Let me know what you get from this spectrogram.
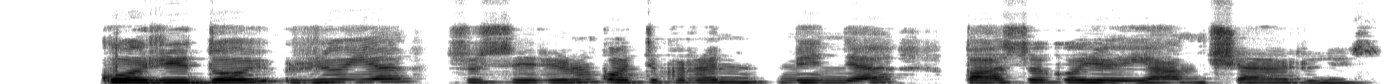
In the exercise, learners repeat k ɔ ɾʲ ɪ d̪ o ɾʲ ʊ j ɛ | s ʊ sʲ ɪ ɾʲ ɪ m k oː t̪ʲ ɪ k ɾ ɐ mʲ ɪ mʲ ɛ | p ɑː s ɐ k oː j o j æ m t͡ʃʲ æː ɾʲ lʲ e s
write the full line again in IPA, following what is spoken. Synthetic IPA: k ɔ ɾʲ ɪ d̪ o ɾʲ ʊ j ɛ | s ʊ sʲ ɪ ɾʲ ɪ ŋ k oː t̪ʲ ɪ k ɾ ɐ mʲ ɪ nʲ ɛ | p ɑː s ɐ k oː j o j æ m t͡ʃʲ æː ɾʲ lʲ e s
